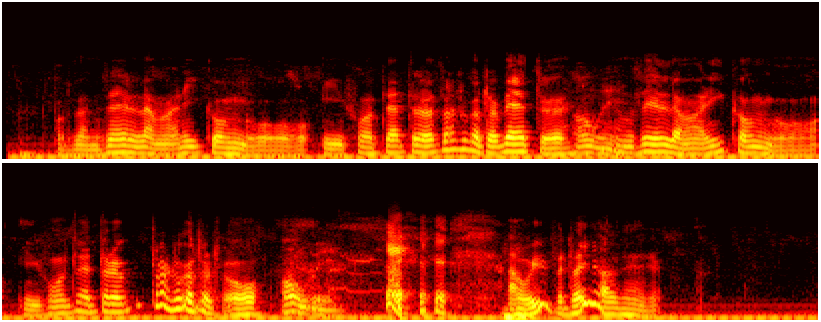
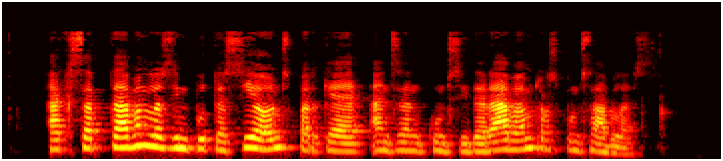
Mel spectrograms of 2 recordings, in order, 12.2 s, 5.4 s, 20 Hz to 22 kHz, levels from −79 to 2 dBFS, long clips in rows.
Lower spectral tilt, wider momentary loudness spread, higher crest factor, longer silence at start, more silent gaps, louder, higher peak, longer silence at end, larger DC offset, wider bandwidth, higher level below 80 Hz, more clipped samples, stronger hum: first, -8.5 dB/octave vs -4.5 dB/octave; about the same, 13 LU vs 14 LU; about the same, 18 dB vs 20 dB; second, 0.05 s vs 0.35 s; neither; about the same, -22 LUFS vs -20 LUFS; about the same, -4 dBFS vs -2 dBFS; second, 0 s vs 0.65 s; neither; second, 7 kHz vs 11.5 kHz; first, -30 dBFS vs -70 dBFS; neither; neither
